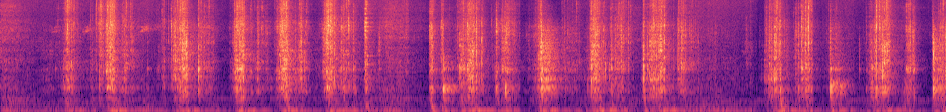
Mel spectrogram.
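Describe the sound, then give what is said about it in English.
Rapid, steady knife chops on a wooden board as nuts are cut in a kitchen, crisp woody taps coming in quick bursts with a couple of brief pauses, over a low steady hum and no talking. “My nice microphone in the kitchen is chopping nuts.”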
